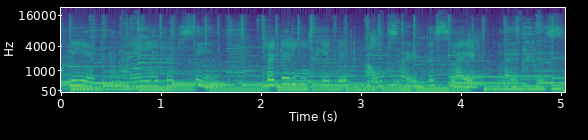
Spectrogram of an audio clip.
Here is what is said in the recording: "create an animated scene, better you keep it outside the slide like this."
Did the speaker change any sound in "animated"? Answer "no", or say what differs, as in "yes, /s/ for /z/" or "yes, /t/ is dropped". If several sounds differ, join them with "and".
yes, /n/ is dropped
